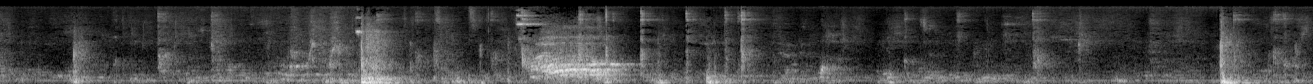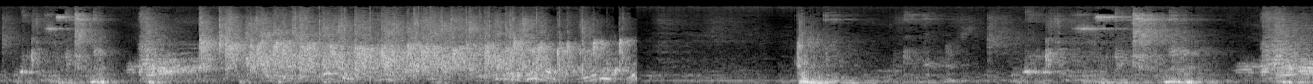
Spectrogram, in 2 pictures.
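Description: A table tennis ball clicks sharply against paddles and the table in quick rallies.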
